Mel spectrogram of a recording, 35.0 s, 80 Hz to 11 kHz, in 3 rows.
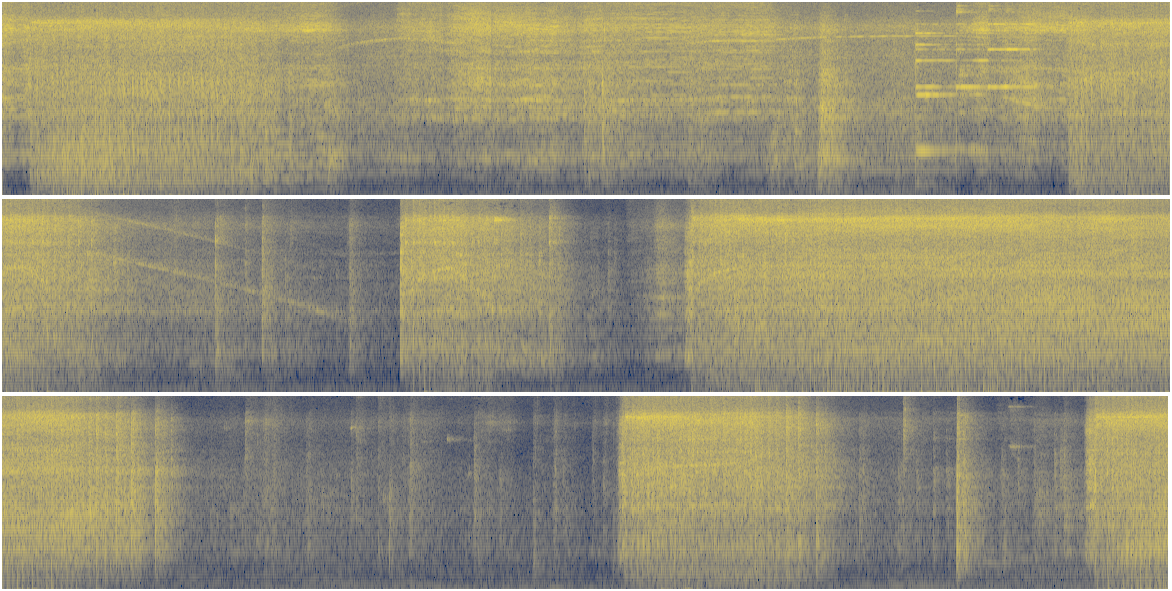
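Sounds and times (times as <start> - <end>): jackhammer hammering: 0.0 - 3.3, 9.2 - 13.0, 29.5 - 31.8, 34.2 - 35.0.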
